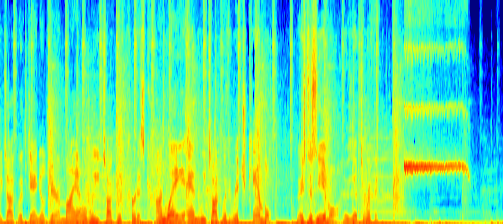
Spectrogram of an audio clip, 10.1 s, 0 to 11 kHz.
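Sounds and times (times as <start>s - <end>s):
speech: 0.0s - 8.0s
whistle blast: 8.1s - 9.4s.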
